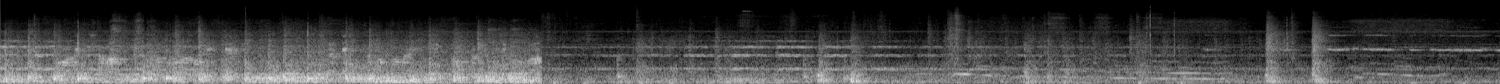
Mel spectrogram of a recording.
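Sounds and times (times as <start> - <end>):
electric train rumbling on track: 0.0 - 15.0
steady whining tones: 3.3 - 15.0.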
